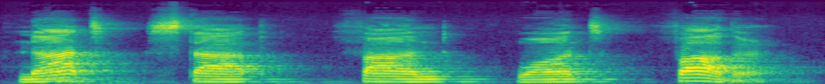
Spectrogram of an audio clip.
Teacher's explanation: it's kind of similar to an open a but your mouth isn't open that much and it's much deeper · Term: the ah sound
